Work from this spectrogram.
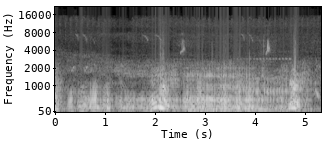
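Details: Hippopotamus bellowing: deep, harmonic, rumbling bursts rising and falling over several seconds, strongest around two and near five seconds, with faint high bird chirps in the background.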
